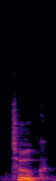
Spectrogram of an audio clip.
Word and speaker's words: took: después tenemos Take took doble o que hace una u took taken cuando antecede perdón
